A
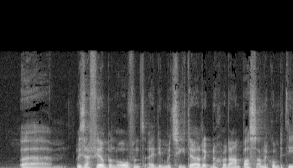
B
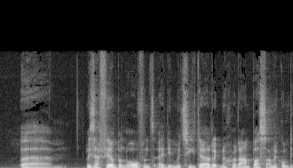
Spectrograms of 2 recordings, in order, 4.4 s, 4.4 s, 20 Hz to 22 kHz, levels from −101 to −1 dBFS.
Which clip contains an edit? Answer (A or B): A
